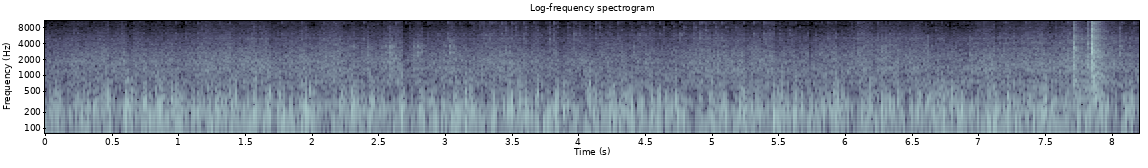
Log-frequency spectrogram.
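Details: Early-1980s Sears (Lasko) 9-inch window fan, restored after cleaning and adding an extra armature thrust washer, bearings like new, shaded-pole motor, sitting in a window: a steady, even whoosh of air with no ticking, rattle or scraping; normal running.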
